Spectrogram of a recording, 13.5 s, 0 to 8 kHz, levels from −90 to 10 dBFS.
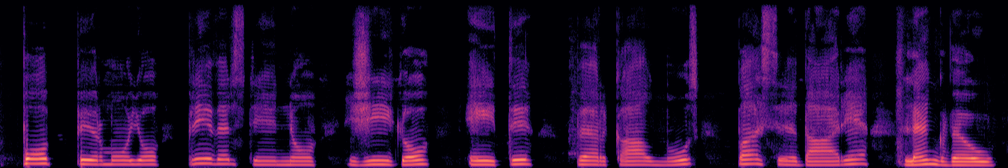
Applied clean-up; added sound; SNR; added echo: none; none; none; none.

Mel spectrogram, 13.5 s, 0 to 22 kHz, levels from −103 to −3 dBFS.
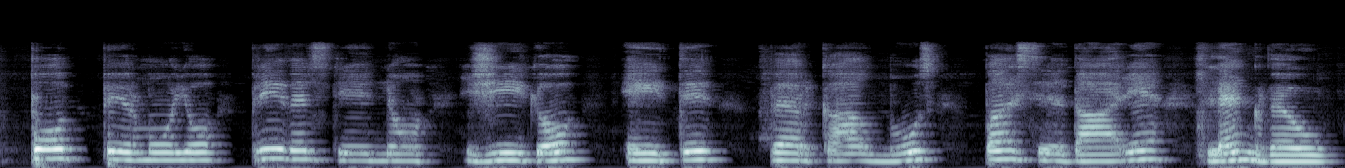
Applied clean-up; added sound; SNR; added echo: none; none; none; reverberation time 0.3 s.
